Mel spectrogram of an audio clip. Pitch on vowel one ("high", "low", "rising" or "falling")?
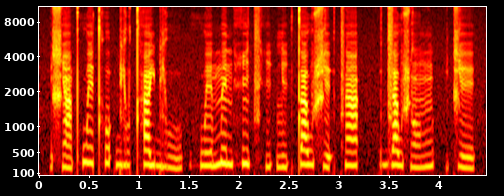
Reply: low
